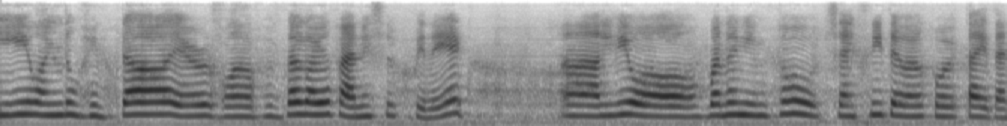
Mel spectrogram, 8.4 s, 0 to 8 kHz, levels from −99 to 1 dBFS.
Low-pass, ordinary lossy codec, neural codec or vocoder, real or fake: 7.2 kHz; none; codec, 16 kHz, 0.5 kbps, FunCodec, trained on LibriTTS, 25 frames a second; fake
